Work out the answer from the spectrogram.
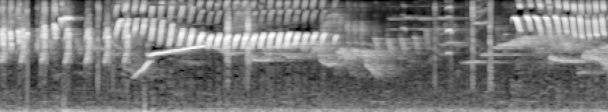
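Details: White-rumped shama song meant to get caged birds singing in the morning: fast rhythmic trills that sweep upward, a long glide, quieter warbling, then another quick repeated trill burst.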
